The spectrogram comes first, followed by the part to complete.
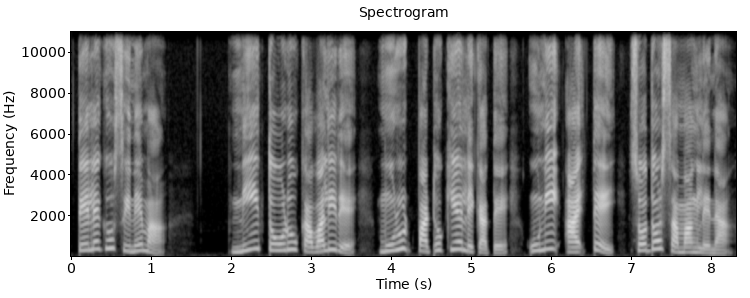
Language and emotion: Santali, neutral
